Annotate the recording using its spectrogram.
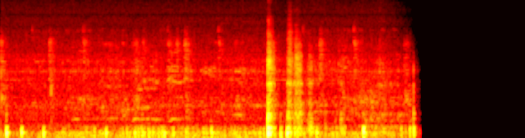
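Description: Hand caulking gun being squeezed repeatedly to dot blobs of adhesive, its trigger and plunger rod clicking, one click much louder about three seconds in, over a low background rumble. The sound stops abruptly about five seconds in.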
